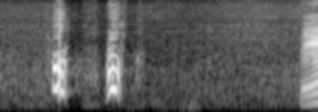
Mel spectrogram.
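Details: Poodle and shepherd at play in a backyard; two quick barks half a second apart, a pause, then a person's voice begins at the end.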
